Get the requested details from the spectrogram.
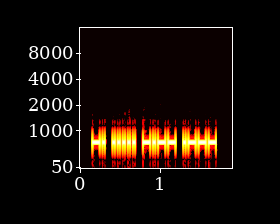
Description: Morse code, heard as a keyed tone, about 34 wpm, 700 Hz. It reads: N5YJ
